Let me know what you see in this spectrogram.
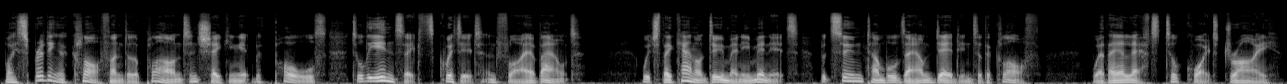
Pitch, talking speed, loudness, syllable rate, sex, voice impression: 100 Hz, 190 wpm, -20 LUFS, 5.0 syllables/s, male, very masculine, middle-aged, very thick, tensed, very powerful, bright, very soft, very clear, very fluent, very cool, very intellectual, refreshing, very sincere, very calm, very mature, very friendly, very reassuring, very unique, very elegant, slightly wild, very sweet, lively, very kind, slightly modest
